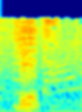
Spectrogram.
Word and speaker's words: death: Es un juego de palabras en japonés, porque la palabra en inglés se escribe D-E-A-T-H. La T-H tiene un sonido muy peculiar, y para pronunciarlo bien, tienes que pegar la lengua al paladar y a los dientes de la parte de arriba, death.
